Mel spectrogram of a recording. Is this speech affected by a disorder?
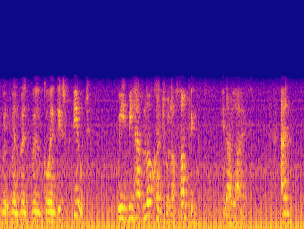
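No.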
